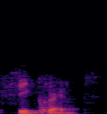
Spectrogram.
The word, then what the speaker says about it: Seekret: Finally, this morning we announced that we acquired Secret, which is spelled S-E-E-K-R-E-T.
